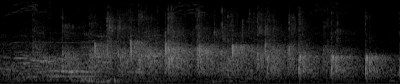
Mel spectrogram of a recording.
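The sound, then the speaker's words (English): Sparse clapping from two people during a church sermon, with sharp, uneven claps in a loose rhythm and a faint murmur behind them. “Got two people clapping.”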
